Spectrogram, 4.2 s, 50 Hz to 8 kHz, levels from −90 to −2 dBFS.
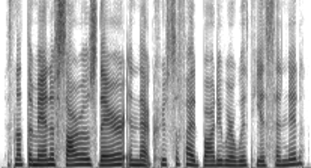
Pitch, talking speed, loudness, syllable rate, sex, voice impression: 225 Hz, 200 wpm, -18 LUFS, 6.2 syllables/s, female, very feminine, slightly young, slightly adult-like, very thin, tensed, powerful, very bright, hard, very clear, very fluent, very cute, slightly intellectual, very refreshing, sincere, slightly calm, very friendly, very reassuring, slightly unique, elegant, sweet, very lively, intense, slightly sharp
